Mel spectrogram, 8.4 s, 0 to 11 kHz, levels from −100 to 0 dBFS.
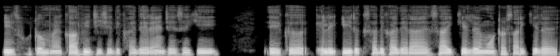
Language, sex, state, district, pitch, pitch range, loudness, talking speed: Hindi, male, Uttar Pradesh, Hamirpur, 105 Hz, 100-110 Hz, -19 LUFS, 165 wpm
